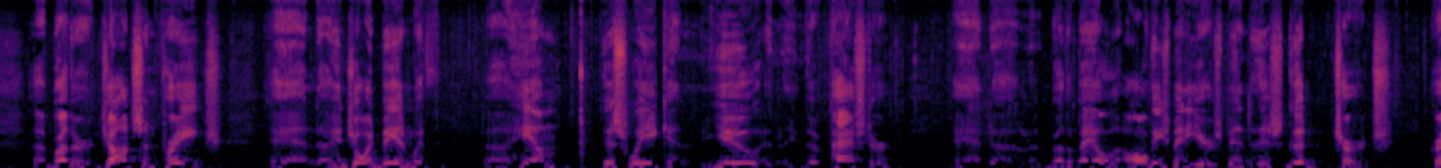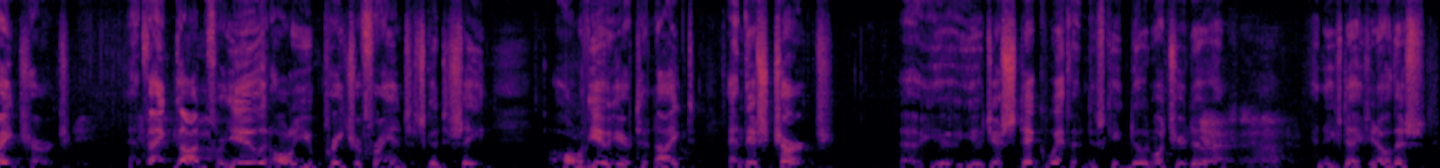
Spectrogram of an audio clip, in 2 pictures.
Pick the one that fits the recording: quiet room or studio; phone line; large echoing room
large echoing room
